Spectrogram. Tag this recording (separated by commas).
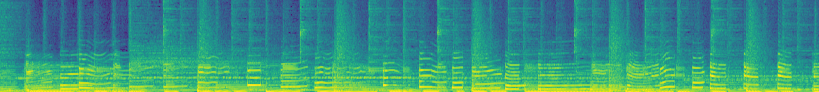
slide guitar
